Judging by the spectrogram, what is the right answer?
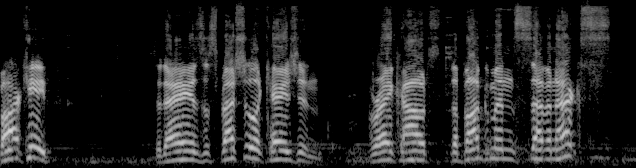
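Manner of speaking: put-on hollering. Voicing a dwarf host calling an order to the barkeep: yelling to the barkeep. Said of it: "he yells to the, uh, to the barkeep".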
